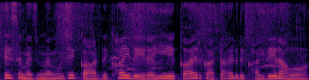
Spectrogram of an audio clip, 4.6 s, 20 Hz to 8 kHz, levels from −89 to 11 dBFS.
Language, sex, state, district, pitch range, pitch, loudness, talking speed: Hindi, female, Chhattisgarh, Kabirdham, 200-240 Hz, 225 Hz, -41 LUFS, 220 wpm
